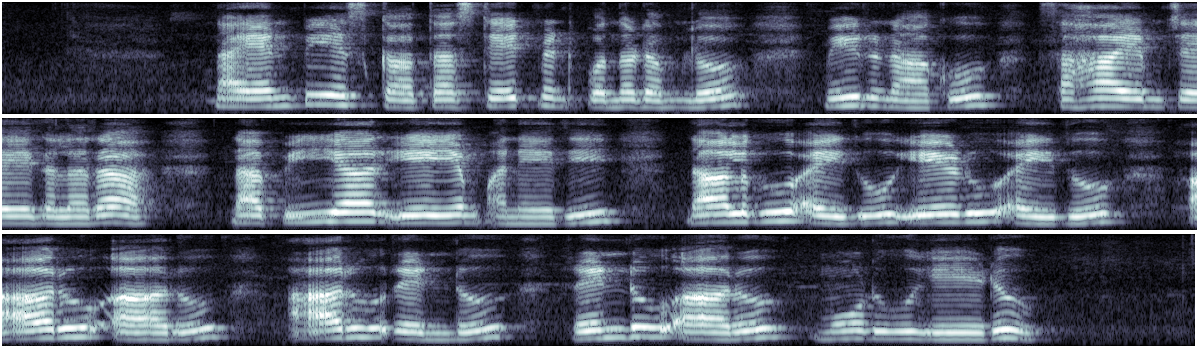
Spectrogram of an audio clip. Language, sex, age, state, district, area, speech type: Telugu, female, 45-60, Andhra Pradesh, Chittoor, rural, read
